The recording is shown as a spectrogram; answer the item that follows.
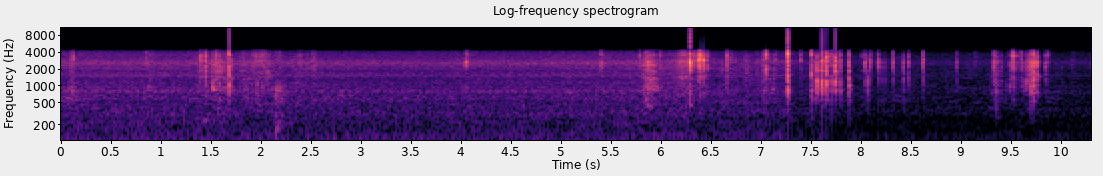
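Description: A chipmunk rustling inside a plastic trash bag: scattered bursts of crackling over a steady low rumble that cuts off about seven seconds in.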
